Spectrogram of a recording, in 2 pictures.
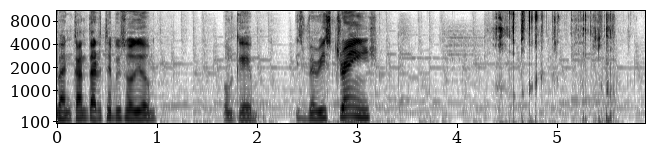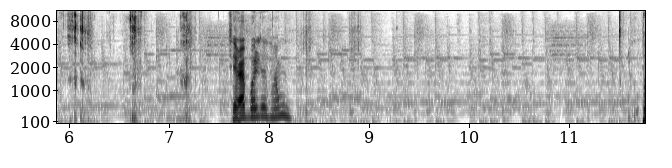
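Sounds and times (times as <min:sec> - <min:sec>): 
speech: 0:00.0 - 0:03.3, 0:07.6 - 0:08.4
crunching potato chips: 0:04.4 - 0:07.3, 0:08.2 - 0:09.0.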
